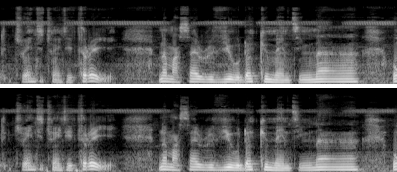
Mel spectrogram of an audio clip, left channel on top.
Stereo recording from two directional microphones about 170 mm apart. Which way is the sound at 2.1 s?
20° right (ahead or behind).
